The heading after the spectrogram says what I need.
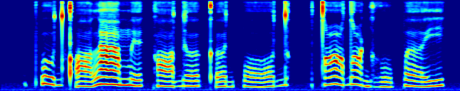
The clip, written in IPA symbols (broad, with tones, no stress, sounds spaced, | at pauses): pʼ u˥˩ d kʼ ɒ˩ l a˥˧ m ɪ˧˩˧ k ɒ˩ d ɵ˧˩˧ kʼ ɵ˩˧ d p o˧˩˧ d | tˤ ə˧˥˧ j dˤ ɪ˥˩ ɡʱ u˩ p ə˧˩˧ j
